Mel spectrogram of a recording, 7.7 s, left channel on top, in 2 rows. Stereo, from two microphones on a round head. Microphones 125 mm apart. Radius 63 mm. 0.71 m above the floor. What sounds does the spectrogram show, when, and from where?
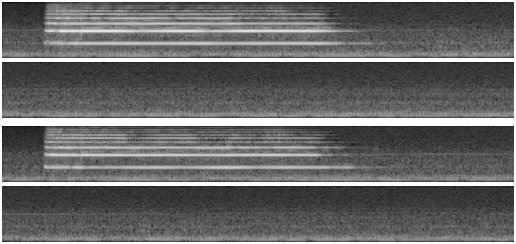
0.3 s a trumpet: 45° right (ahead or behind), 1.1 m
